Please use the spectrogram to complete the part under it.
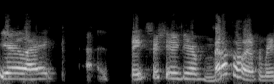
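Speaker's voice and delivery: very high, cracking-up, giggling through words. Retelling what the other speaker just said, laughing while talking. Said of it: "I'm literally cracking up".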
